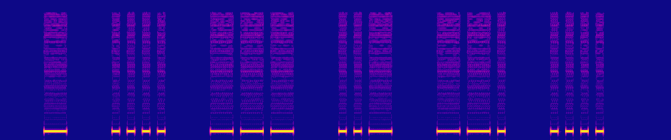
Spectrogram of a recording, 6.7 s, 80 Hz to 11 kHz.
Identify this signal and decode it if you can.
Morse code, heard as a keyed tone, about 16 wpm, spaced as for 11 wpm, 800 Hz. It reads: THOUGH
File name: Technical Subjects / Technical Subjects-mp3s / Sw Pwr Sup @10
